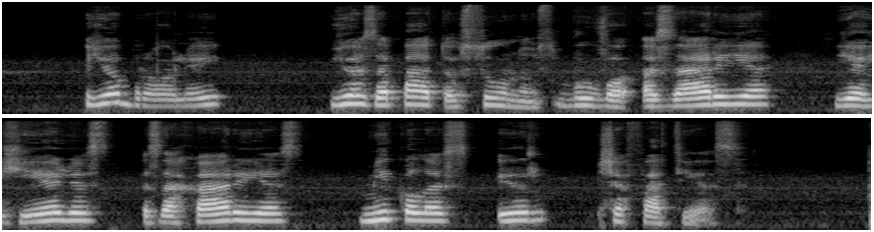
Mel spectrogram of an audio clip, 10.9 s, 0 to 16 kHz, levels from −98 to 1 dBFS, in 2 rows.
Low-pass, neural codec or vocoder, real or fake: 14.4 kHz; none; real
